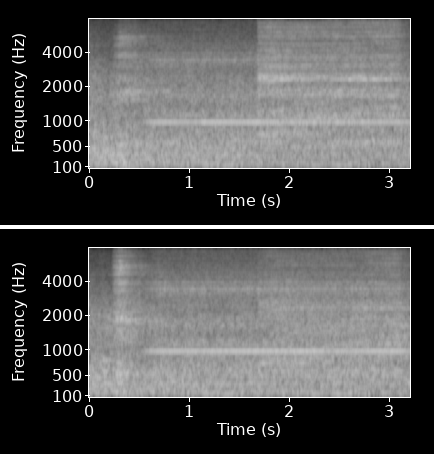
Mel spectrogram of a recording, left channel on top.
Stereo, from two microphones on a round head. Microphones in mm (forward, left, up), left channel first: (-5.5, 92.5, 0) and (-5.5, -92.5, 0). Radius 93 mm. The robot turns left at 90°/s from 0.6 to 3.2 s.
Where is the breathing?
65° right (ahead or behind), 1.2 m.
